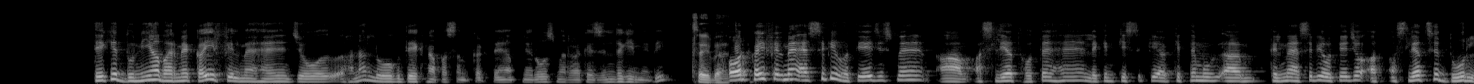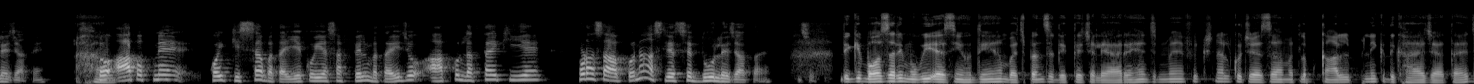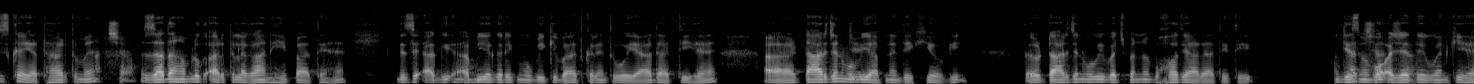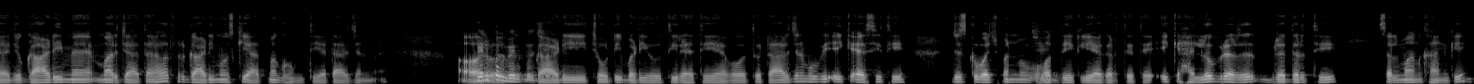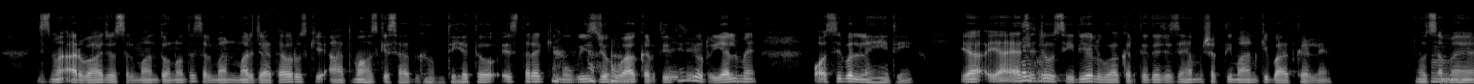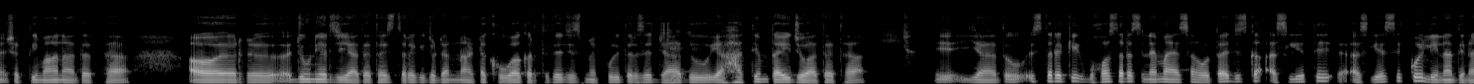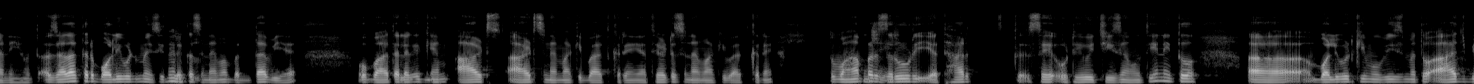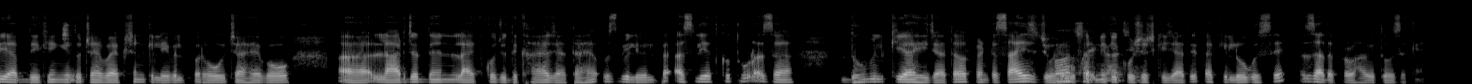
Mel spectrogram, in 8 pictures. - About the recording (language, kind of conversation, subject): Hindi, podcast, किस फिल्म ने आपको असल ज़िंदगी से कुछ देर के लिए भूलाकर अपनी दुनिया में खो जाने पर मजबूर किया?
- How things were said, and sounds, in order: in English: "मूवी"; in English: "मूवी"; in English: "फ़िक्शनल"; in English: "मूवी"; in English: "मूवी"; in English: "मूवी"; in English: "मूवी"; laughing while speaking: "घूमती है"; chuckle; in English: "मूवीज़"; in English: "रियल"; in English: "पॉसिबल"; in English: "सीरियल"; in English: "आर्ट्स आर्ट्"; in English: "मूवीज़"; in English: "एक्शन"; in English: "लेवल"; in English: "लार्जर दैन लाइफ़"; in English: "लेवल"; in English: "फ़ैंटसाइज़"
